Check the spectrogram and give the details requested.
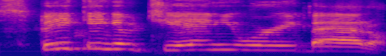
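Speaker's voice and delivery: shouting, high and drawn out.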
